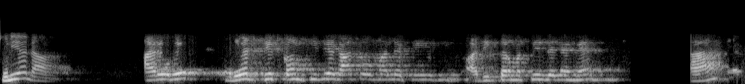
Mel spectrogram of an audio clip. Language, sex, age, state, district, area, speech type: Urdu, male, 60+, Bihar, Supaul, rural, conversation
